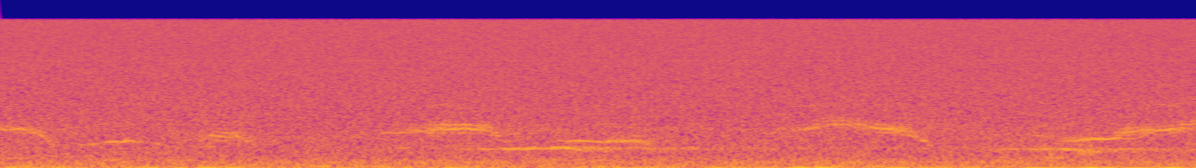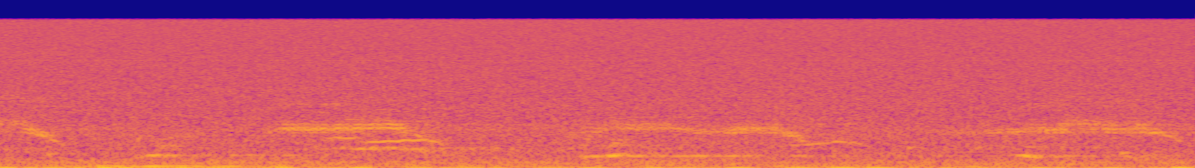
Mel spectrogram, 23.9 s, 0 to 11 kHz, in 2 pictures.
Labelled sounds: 8.2	8.5	humpback whale, 0.80 to 0.99 kHz
11.8	12.1	humpback whale, 0.80 to 0.93 kHz
22.5	22.9	humpback whale, 0.80 to 0.96 kHz

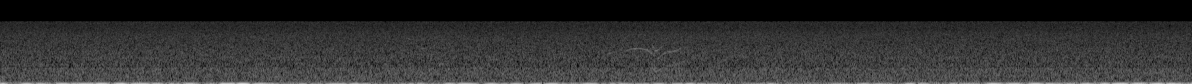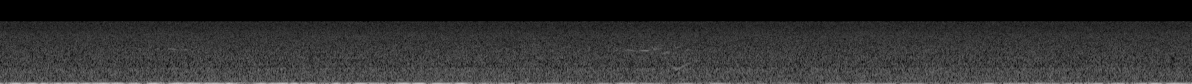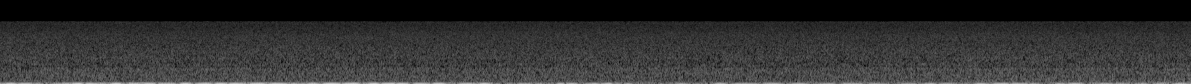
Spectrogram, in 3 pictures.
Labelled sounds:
6.3	6.6	killer whale, offshore, 1.6 to 2.1 kHz
18.2	18.4	killer whale, offshore, 1.8 to 2.0 kHz

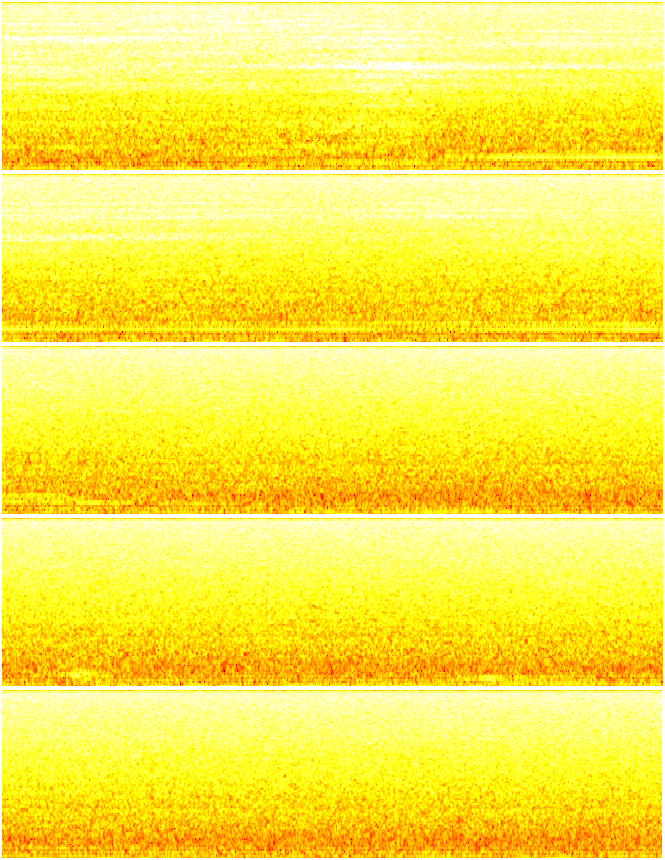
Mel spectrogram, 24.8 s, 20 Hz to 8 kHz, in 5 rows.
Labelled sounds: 2.9	3.3	vessel noise, 2.1 to 2.8 kHz

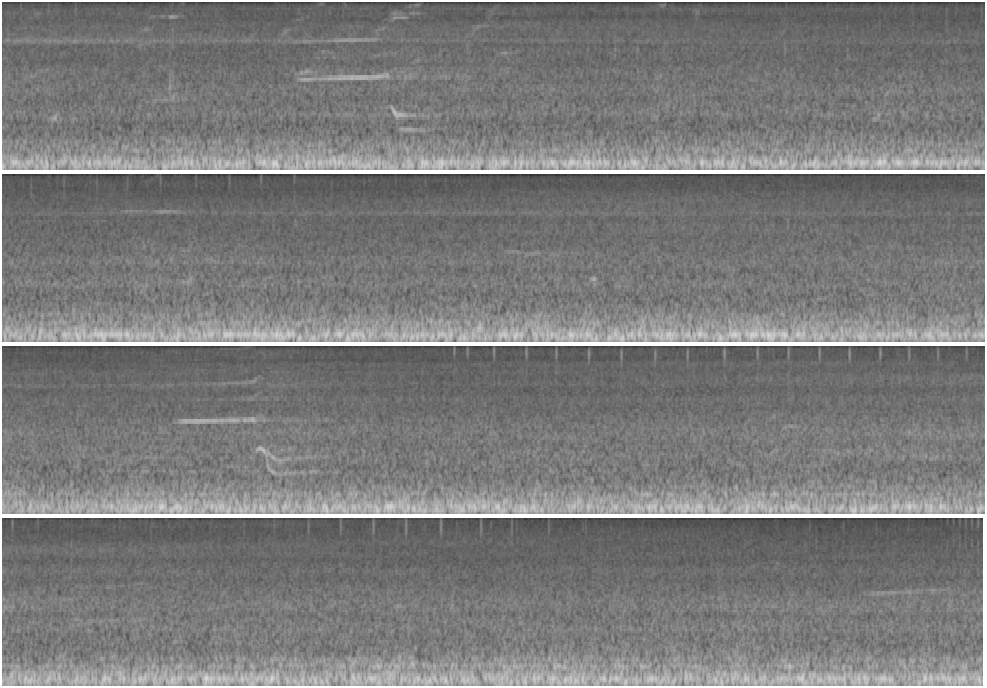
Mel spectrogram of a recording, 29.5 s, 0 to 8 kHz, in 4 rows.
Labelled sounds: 2.1	2.9	killer whale, southern resident, 4.0 to 4.3 kHz
16.0	16.7	killer whale, southern resident, 2.0 to 4.4 kHz
28.6	29.2	killer whale, southern resident, 2.1 to 2.3 kHz

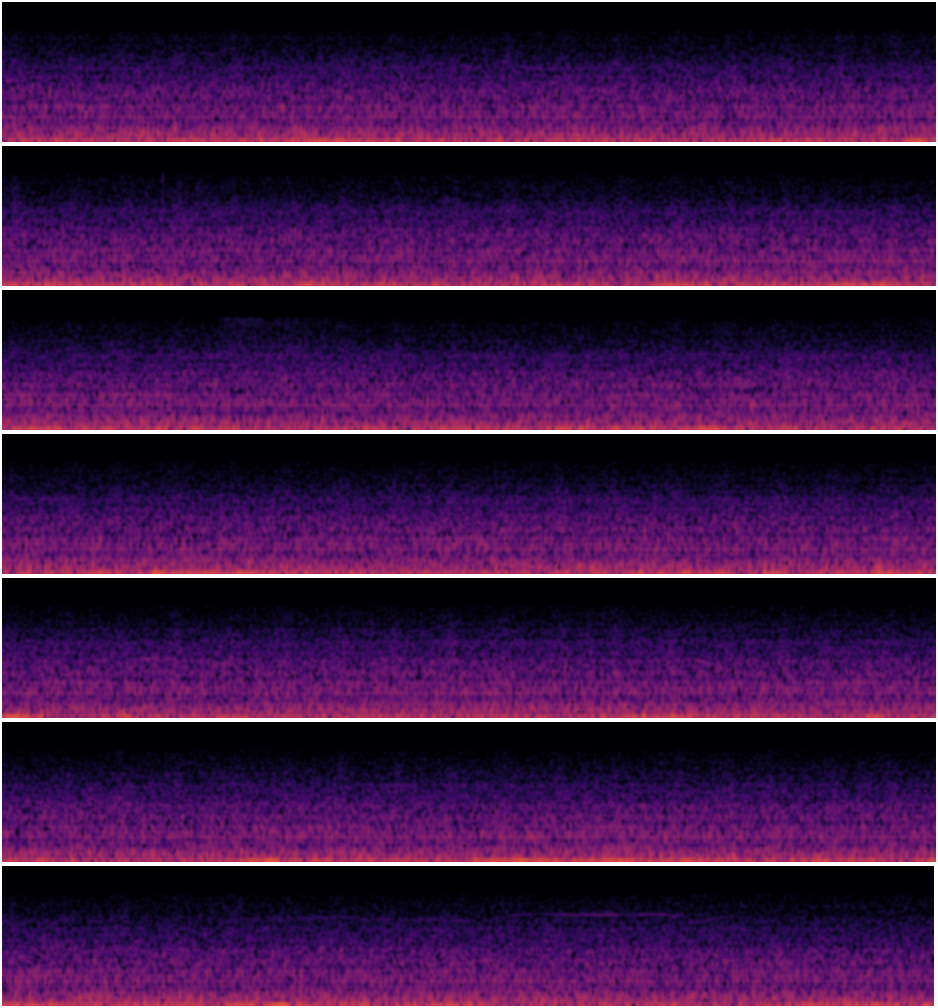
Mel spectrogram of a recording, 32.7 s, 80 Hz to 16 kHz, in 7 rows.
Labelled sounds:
30.0	30.4	killer whale, southern resident, 3.8 to 3.9 kHz
30.8	31.4	killer whale, southern resident, 4.3 to 4.4 kHz

